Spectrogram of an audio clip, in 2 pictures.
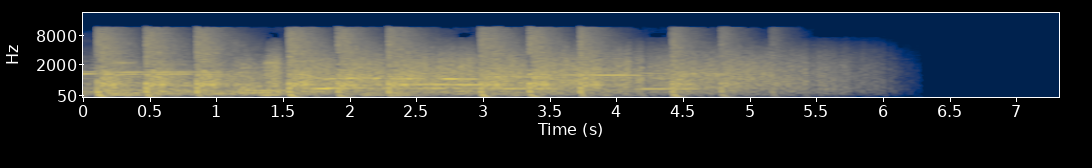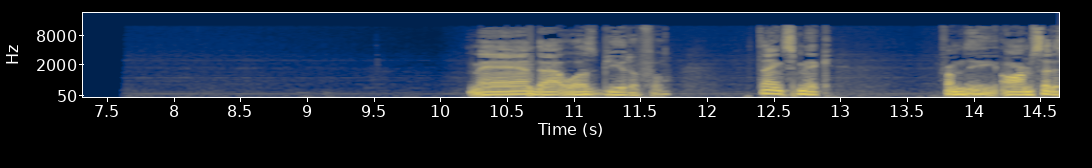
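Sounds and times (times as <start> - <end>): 
loud sharp gunshots: 0.1 - 6.1
speech: 10.7 - 11.8, 12.4 - 13.0, 13.8 - 14.6.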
